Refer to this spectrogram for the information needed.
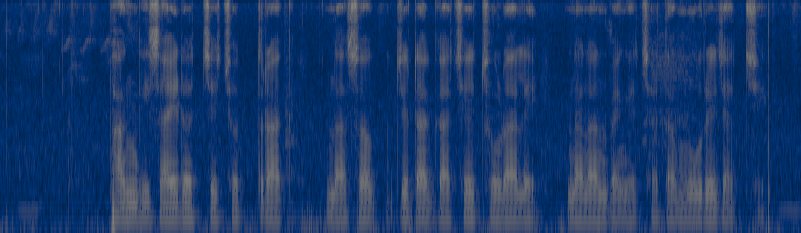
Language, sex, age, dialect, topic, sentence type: Bengali, male, 18-24, Western, agriculture, statement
